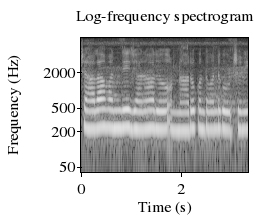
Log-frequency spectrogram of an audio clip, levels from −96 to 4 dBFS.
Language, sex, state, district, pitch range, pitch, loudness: Telugu, female, Andhra Pradesh, Guntur, 220-230 Hz, 225 Hz, -13 LUFS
